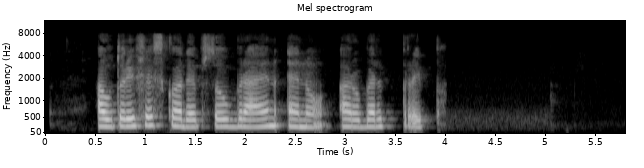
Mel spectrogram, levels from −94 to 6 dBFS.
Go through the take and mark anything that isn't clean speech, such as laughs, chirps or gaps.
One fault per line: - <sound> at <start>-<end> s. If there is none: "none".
none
